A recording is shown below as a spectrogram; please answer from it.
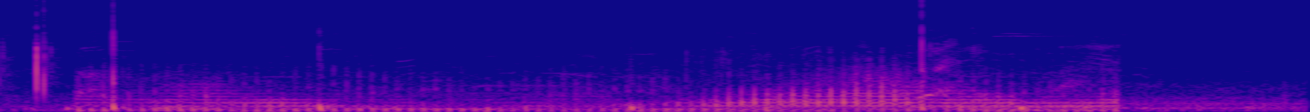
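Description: A motor running with a steady low hum and rapid pulsing, growing louder and then cutting off abruptly about five and a half seconds in. A few sharp smacks sound over it.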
